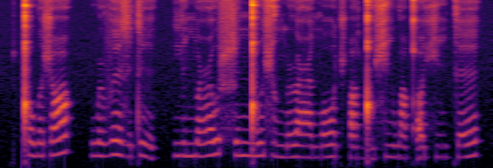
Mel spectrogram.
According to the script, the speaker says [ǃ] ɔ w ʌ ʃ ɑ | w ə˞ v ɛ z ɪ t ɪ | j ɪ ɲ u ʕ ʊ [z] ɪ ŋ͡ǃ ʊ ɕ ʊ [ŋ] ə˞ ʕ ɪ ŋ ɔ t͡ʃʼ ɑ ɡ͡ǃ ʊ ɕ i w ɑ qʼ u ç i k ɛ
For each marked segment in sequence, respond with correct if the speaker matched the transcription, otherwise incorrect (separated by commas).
correct, incorrect, correct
